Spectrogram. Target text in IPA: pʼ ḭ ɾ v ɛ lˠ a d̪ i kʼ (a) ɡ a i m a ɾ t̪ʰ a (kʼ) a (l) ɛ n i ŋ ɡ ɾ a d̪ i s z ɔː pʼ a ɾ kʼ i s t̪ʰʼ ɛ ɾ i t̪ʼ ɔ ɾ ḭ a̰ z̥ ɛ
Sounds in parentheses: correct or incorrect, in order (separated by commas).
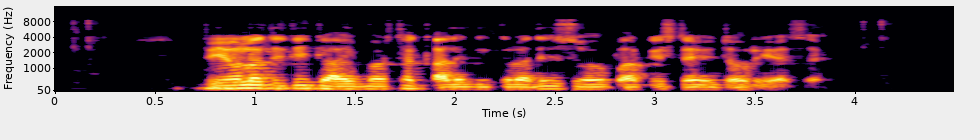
incorrect, correct, correct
